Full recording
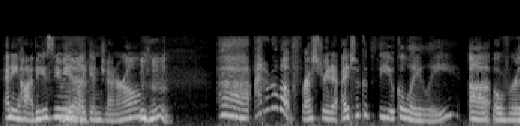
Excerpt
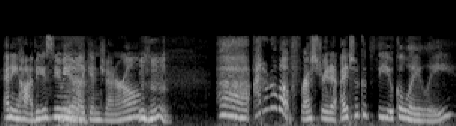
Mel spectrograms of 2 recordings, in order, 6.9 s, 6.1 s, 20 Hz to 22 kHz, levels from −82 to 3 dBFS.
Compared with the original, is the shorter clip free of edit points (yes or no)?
yes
